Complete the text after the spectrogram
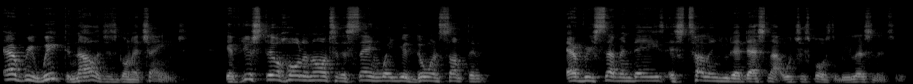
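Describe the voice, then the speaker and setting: A man's voice: fairly high pitch, fairly bright tone. A man giving an impromptu spiritual talk as a teacher, speaking emphatically in short, repetitive bursts. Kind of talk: impromptu spiritual monologue, preaching.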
